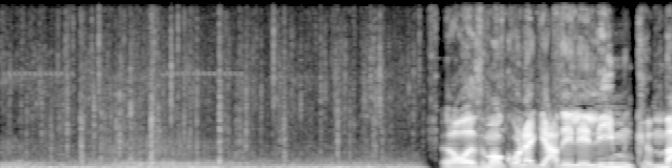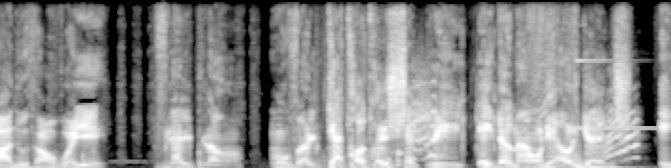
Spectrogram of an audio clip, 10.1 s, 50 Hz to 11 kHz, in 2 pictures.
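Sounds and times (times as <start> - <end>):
low rumble of night ambience: 0.0 - 4.4
campfire crackling: 0.0 - 9.2.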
